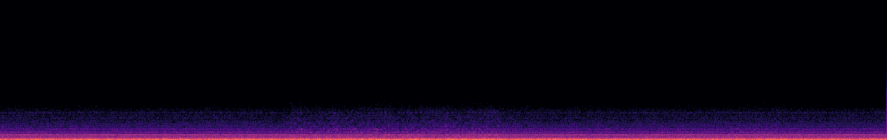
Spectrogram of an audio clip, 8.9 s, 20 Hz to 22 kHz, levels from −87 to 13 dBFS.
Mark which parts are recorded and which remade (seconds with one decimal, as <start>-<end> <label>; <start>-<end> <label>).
0.0-2.9 recorded; 2.9-5.0 remade; 5.0-8.9 recorded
